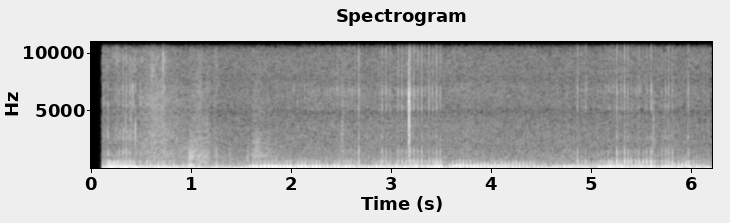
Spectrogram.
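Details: A domestic cat purring steadily indoors, a low rumbling purr swelling and fading with each breath, with faint clicks and rustles now and then.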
